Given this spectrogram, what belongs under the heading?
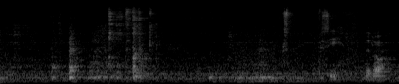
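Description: Small metal tongs clink and scrape against a pan while warming tortillas for breakfast tacos, a few light, sparse taps and clatters in a quiet kitchen.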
